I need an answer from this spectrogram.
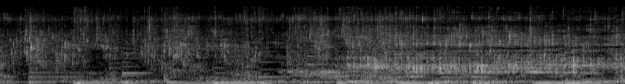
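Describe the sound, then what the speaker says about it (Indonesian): Water running and draining while milkfish is rinsed in a kitchen, a steady splashing flow with gurgling that continues throughout at moderate level. "Kalau sudah 5 menit kita buang airnya. Bilas sekali lagi biar tidak asam."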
